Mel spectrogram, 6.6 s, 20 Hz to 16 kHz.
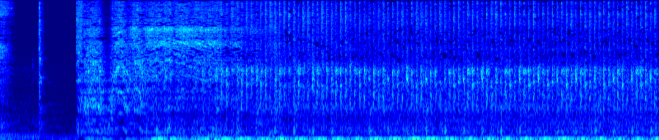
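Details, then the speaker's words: Toyota Hiace diesel 2L (LH11) after injection tuning: short crank, fires, holds steady fairly even clattery idle, better than before, no stalling or hunting; normal start and idle. "Nah ini ya lur, udah suaranya udah mendingan daripada tadi. Suaranya udah agak mantap,"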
